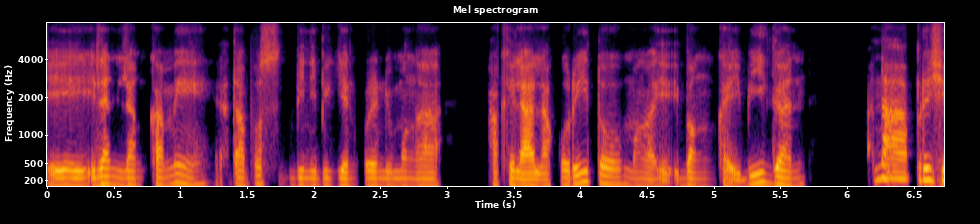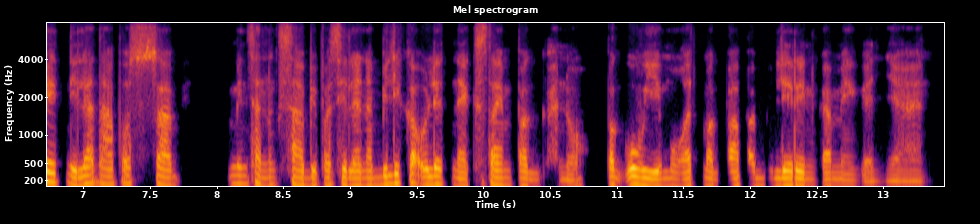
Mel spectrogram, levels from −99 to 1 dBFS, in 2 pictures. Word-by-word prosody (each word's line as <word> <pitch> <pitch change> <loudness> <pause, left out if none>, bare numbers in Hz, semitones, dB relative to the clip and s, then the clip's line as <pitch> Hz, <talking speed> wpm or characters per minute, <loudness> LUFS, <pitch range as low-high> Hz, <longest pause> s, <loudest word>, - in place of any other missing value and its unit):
Eh, 125 0 +3
ilan 135 +1 +4
lang 125 0 -1
kami 135 0 -2
tapos 145 +4 -3
binibigyan 120 -1 -2
ko - - -10
rin 120 - -5
'yong 115 0 -5
mga 115 0 -3 0.4
kakilala 110 -2 +3
ko 125 - 0
rito, 145 -1 +2
mga 115 -4 -6
i - - -1
ibang 115 -2 -3
kaibigan. 135 0 +2 0.6
Na-aappreciate 170 - +4
nila, 140 +2 +3
tapos 135 +1 -2
sab 130 -3 0 0.3
minsan 145 -1 -3
nagsabi 125 -1 -2
pa 125 - -1
sila 125 -2 +1
na, 125 - -2
"Bili 135 +4 +1
ka - - +4
ulit 135 +1 +3
next 115 -1 -4
time 125 -1 +2
‘pag 120 -3 -2 0.2
ano, 105 0 -8 0.2
pag-uwi 125 -3 +4
mo 115 -1 -6
at 115 - 0
magpapabili 120 +1 0
rin - - -9
kami.” 110 -2 -4
Ganiyan. 95 -1 -9
125 Hz, 180 wpm, -24 LUFS, 115-135 Hz, 0.6 s, ilan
